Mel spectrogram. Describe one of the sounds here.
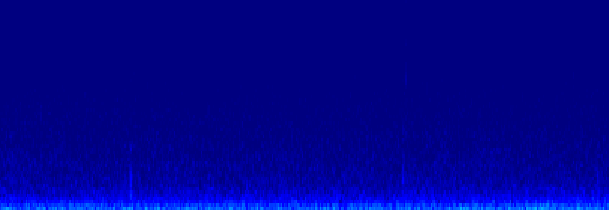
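Hands press and fold soft dough on a wooden board.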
